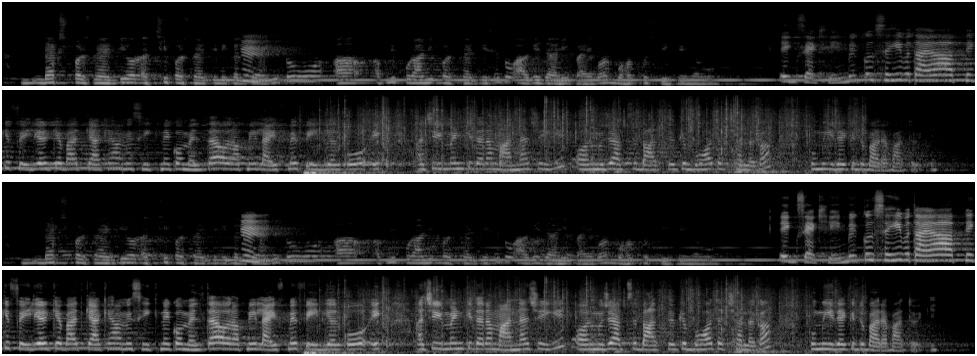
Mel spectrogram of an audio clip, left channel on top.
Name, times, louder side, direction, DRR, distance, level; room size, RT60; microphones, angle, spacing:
voice 1, 0.0-7.2, left 3 dB, 65° left, 9 dB, 0.7 m, -40 dB
Alarm, 2.0-10.9, left 1 dB, 30° right, 0.9 m, -44 dB
voice 2, 7.8-19.1, right 5 dB, 85° right, 14 dB, 0.8 m, -30 dB
sound 1, 12.4-12.5 12.6-18.4, equal, 5° left, 0.8 m, -39 dB
22.0 x 19.5 x 7.7 m, 2.2 s
head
